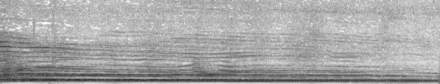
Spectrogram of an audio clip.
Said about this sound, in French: Les loups de la grotte répondirent par un hurlement collectif.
